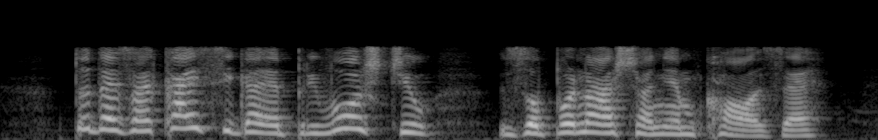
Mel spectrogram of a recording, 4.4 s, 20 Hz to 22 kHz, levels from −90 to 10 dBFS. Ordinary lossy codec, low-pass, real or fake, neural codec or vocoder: Opus, 64 kbps; 5.4 kHz; real; none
